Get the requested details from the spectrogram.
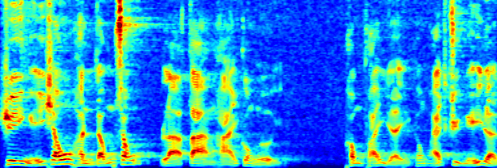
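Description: In a space with audible room echo, a man speaks with very wide pitch swings. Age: 80s+. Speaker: Buddhist teacher answering questions. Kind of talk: religious Q&A session. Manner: rambling, conversational. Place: hall.

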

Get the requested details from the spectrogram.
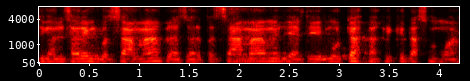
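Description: A man speaks here. His voice is somewhat breathy. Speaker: school supervisor giving welcome speech; webinar host or speaker. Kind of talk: formal webinar welcome speech. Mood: warm, welcoming. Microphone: video call.

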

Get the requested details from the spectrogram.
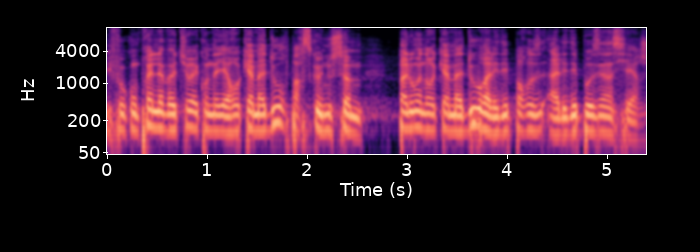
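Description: Quiet background behind a man speaking. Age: 30s. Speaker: startup founder and CEO. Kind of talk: pitch presentation. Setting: stage with audience. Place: stage. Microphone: handheld.

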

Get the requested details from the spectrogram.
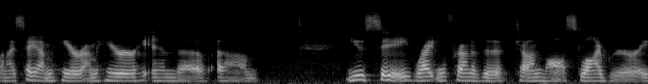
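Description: At a fairly slow pace, a woman talks in a monotone with flat intonation. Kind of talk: live Q&A introduction. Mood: warm, welcoming. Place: hall. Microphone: lapel.

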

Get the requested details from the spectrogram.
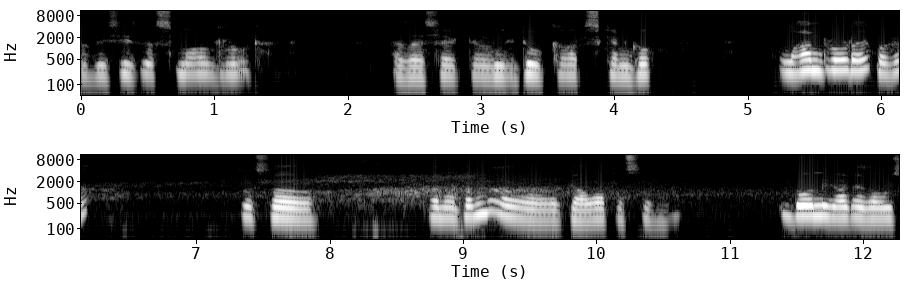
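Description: A high-pitched man talks at a fairly slow pace with long, frequent pauses and ordinary pitch variation, in a dry sound with no echo and light background noise. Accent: Marathi. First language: Marathi. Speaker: travel vlogger; vlogger guide. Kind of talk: casual walking vlog. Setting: outdoors. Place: street. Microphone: phone near.

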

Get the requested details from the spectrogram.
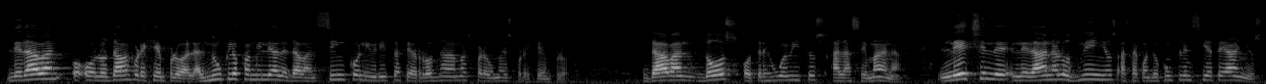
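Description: This man has a high pitch, ordinary pitch variation and a moderate pace, and his loudness swings widely. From Colombia. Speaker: plaintiff on a TV court show. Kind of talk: testimony. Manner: halting. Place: studio. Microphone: podium.

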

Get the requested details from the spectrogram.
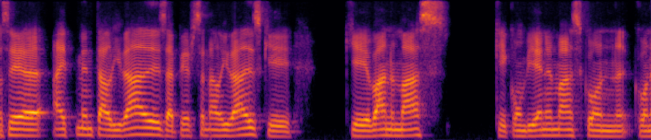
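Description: Against a quiet background, the speaker talks with a non-native accent. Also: man. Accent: non-native Rioplatense Spanish. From United States. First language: English (speaking Spanish). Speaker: polyglot youtuber. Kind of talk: interview.

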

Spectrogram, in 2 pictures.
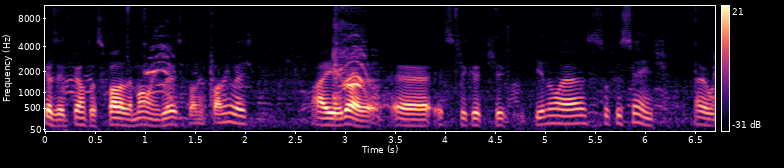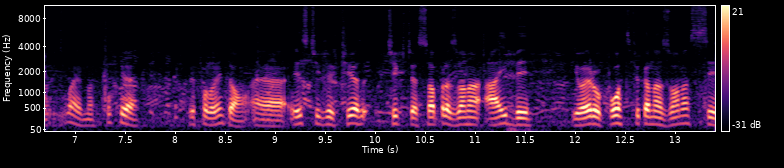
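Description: Noticeable background noise sits under a dry sound with no echo. A man speaks at a fairly high pitch with ordinary pitch variation. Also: fairly quick pace. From Brazil, Niterói (Rio de Janeiro); Brazil. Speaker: travel vlogger. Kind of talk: casual vlog chat. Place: plane. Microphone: earbuds.

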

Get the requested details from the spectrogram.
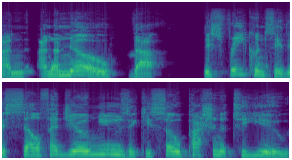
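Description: Against a quiet background, a man with an ordinary speaking voice talks at a moderate pace with lively intonation. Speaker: podcast host. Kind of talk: podcast host introduction. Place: home room. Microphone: studio mic.

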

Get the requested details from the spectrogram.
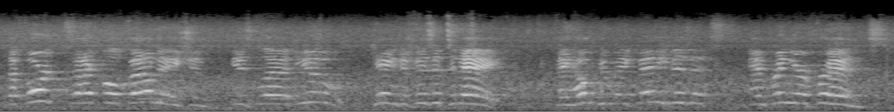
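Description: A loud man at a fairly slow pace, amid noticeable background noise. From Canada. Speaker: town crier. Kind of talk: ceremonial town crier proclamation. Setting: outdoors. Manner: loud, declamatory. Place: open country. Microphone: camera far.

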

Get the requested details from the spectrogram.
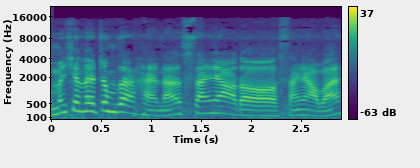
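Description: The speech moves at a moderate pace, recorded with a dry sound with no echo and noticeable background noise. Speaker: vlogger. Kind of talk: casual talk to camera. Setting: outdoors. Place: beach. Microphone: phone near.

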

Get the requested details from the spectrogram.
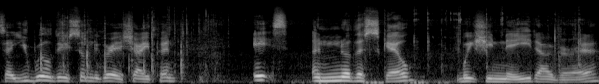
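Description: With a Yorkshire accent, a man talks at a fairly high pitch and fairly slow pace with ordinary pitch variation over light background noise. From northern England. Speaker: stonemason. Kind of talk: casual chat. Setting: outdoors. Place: open country.

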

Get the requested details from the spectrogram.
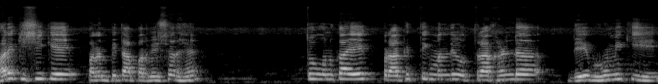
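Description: A man with a high pitch and fairly even intonation, at a very slow pace with long, frequent pauses. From Uttarakhand. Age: 40s. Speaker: temple priest. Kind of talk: interview. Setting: outdoors at a temple. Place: home room. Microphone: phone near.

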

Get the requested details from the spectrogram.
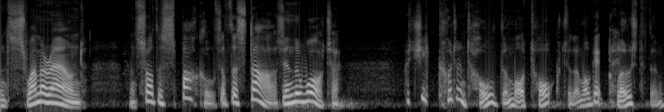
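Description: In a quiet, dry recording with no echo, a man speaks at a fairly slow pace with very wide pitch swings and big swings in loudness. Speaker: storyteller. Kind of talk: storytelling. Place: open country.

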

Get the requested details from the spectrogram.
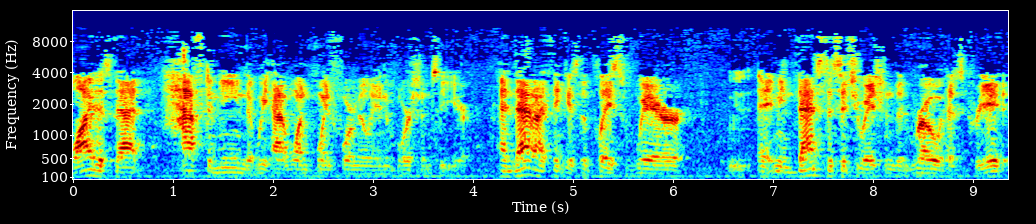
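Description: Amid noticeable background noise, a man with a fairly low voice talks at a moderate pace, his pitch varying in an ordinary way. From US Northeast, southern Connecticut. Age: 20s. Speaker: magazine writer and blogger. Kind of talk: casual political debate. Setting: remote video call from an office.

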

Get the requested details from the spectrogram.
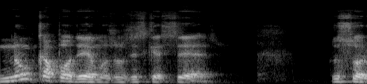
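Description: A man speaks at a very slow pace. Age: 50s. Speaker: podcast co-host. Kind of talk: casual chat.

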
